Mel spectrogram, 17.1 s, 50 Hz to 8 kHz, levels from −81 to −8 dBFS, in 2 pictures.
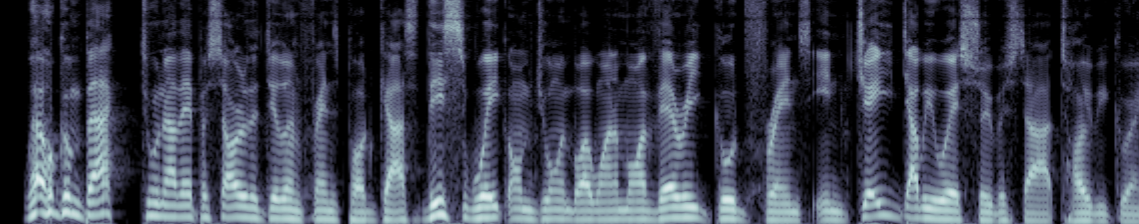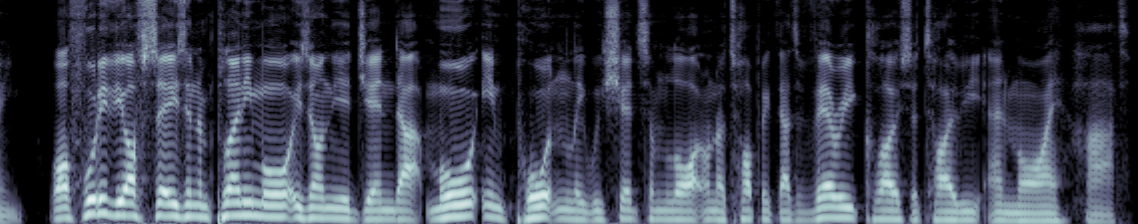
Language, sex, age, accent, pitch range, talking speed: English, male, 20-39, Australian, 110-145 Hz, 190 wpm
